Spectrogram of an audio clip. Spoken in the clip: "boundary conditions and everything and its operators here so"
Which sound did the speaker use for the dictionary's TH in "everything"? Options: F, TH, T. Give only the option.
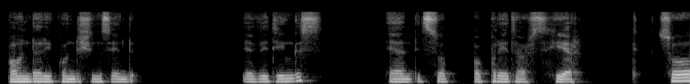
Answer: T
